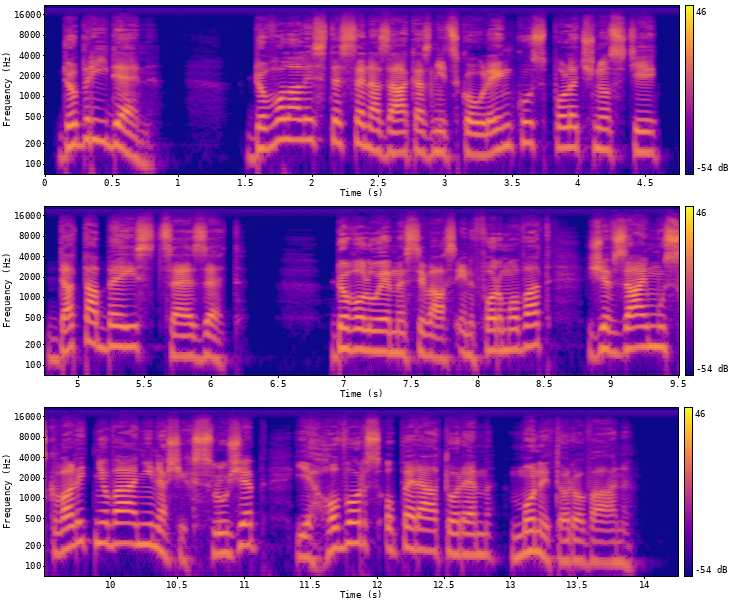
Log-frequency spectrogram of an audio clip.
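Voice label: Czech, male; Hlásky pro IVR menu ve více jazycích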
